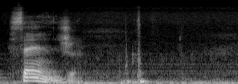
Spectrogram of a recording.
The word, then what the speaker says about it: singes: Also in singe, I don't pronounce E and S, E and S.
